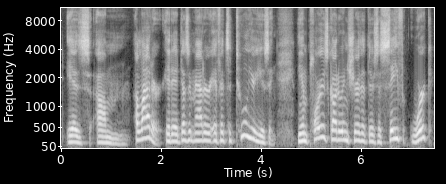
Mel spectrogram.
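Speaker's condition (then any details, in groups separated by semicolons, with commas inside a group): No condition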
